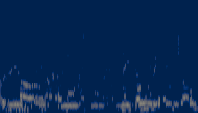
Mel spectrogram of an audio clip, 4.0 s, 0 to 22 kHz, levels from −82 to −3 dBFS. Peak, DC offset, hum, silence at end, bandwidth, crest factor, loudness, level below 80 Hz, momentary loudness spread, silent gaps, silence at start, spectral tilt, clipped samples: -32 dBFS; under 0.1%; none; 0 s; 16.5 kHz; 18 dB; -49 LUFS; -90 dBFS; 17 LU; none; 0 s; -7.5 dB/octave; under 0.1%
